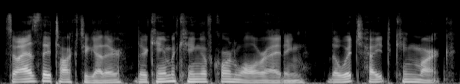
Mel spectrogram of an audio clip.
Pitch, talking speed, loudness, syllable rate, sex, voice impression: 110 Hz, 220 wpm, -20 LUFS, 5.5 syllables/s, male, very masculine, very adult-like, middle-aged, very thick, slightly tensed, slightly weak, slightly dark, slightly soft, muffled, fluent, cool, very intellectual, very sincere, very calm, mature, friendly, reassuring, elegant, sweet, kind, very modest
